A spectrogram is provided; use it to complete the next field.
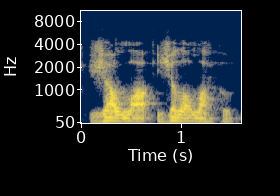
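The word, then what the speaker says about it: جل جلاله: That very name which appears in the work of art is a name which is pronounced Jalla, Jalallahu, or Jalla, Jalallahu. It depends how you do it, but it is Jalla, Jalallahu, or Jalla, Jalallahu.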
